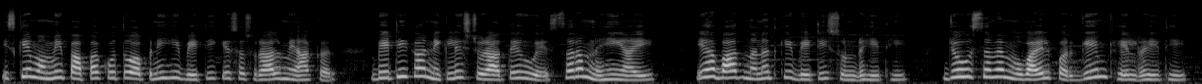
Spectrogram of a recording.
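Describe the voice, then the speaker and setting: Female storyteller, high voice, scripted narration of a family tale, reads evenly and voices the characters herself. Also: lively intonation, a little slow.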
